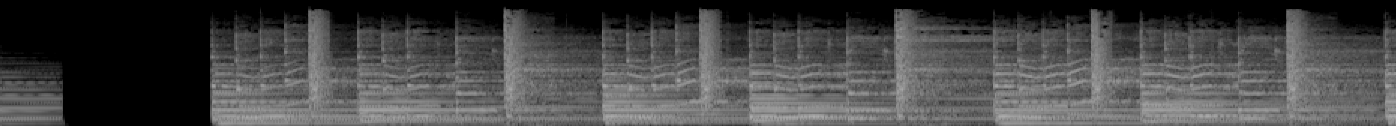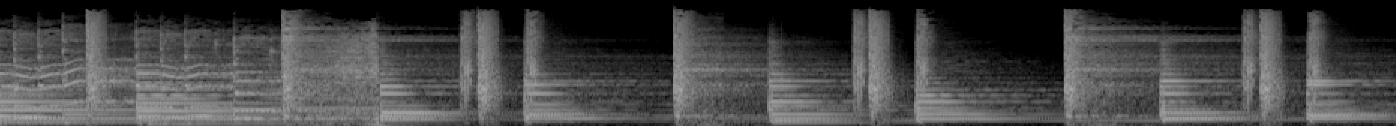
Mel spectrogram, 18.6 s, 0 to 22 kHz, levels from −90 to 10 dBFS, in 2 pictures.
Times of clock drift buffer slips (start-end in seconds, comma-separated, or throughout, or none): 0.56-17.74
